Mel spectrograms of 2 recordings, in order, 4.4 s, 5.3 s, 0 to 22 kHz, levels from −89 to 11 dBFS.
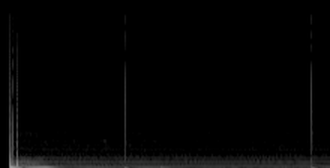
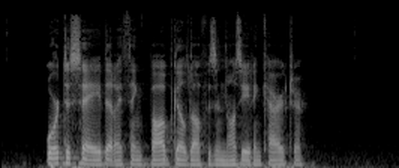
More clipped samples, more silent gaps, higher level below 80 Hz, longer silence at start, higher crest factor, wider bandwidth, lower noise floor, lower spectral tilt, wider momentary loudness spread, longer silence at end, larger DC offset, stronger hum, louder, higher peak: neither; neither; second, -58 dBFS vs -50 dBFS; second, 0.1 s vs 0.6 s; about the same, 20 dB vs 18 dB; about the same, 16 kHz vs 16 kHz; about the same, -71 dBFS vs -73 dBFS; first, -6 dB/octave vs -4.5 dB/octave; first, 17 LU vs 8 LU; second, 0.2 s vs 1.15 s; neither; first, 50 Hz at -70 dBFS vs none; second, -56 LUFS vs -33 LUFS; second, -30 dBFS vs -16 dBFS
